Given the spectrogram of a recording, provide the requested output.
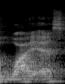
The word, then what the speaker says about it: Ys: Oh, is this the YS game? Yes. I think people just call it YS, don't they? No, it's pronounced Ys.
